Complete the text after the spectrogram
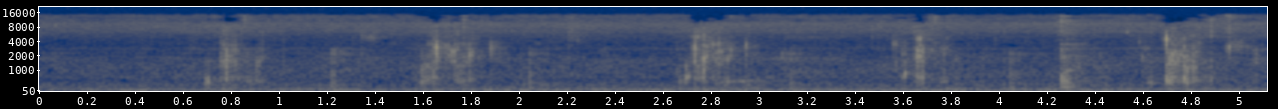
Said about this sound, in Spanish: permiso que voy a tomar agua a los que me están escuchando.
